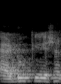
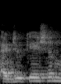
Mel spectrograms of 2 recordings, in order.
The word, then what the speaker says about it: education: प्रोनाउंसिएशन आती है और मैं उस चीज़ को दिखाने के लिए एडुकेट, एडुकेशन इस तरह से बोलूँ, तो वो बिल्कुल गलत है। अगर आपको बोलना है तो आप इसको एजुकेशन बोलिए, ठीक है, एजुकेशन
